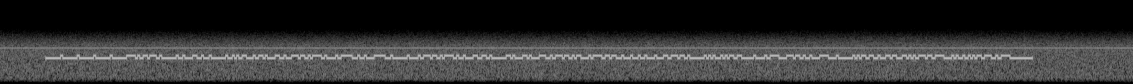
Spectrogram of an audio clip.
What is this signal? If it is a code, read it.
RTTY (45.45 baud, 170 Hz shift), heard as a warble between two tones, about 1360 Hz centre, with radio static and a steady whistle near 2090 Hz. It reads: 0JCGP EKT5K E8GGN BELQ7 YSVKO 9SPLR OFSNO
